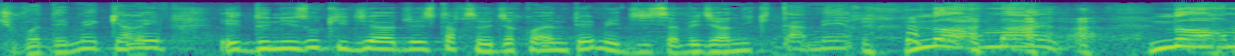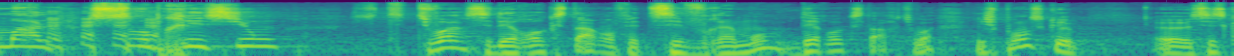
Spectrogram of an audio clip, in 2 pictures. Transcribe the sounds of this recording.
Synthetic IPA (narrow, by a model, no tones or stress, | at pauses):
t̪yvwad̪emɛkːiaʁived̪ənizokʲid̪iadest̪aʁsavød̪iʁkwaɛnt̪eɛmid̪isavød̪iʁnikt̪amɛʁnɔʁmalnɔʁmalsɑ̃pχesjɔ̃ | t̪yvwasɛd̪eʁɔkst̪a̰ʁɑ̃fɛt̪sɛvʁɛmɑ̃d̪eʁɔkst̪a̰ʁt̪yvwa̰eʒəpɑ̃skə | ø̰sɛsə̥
